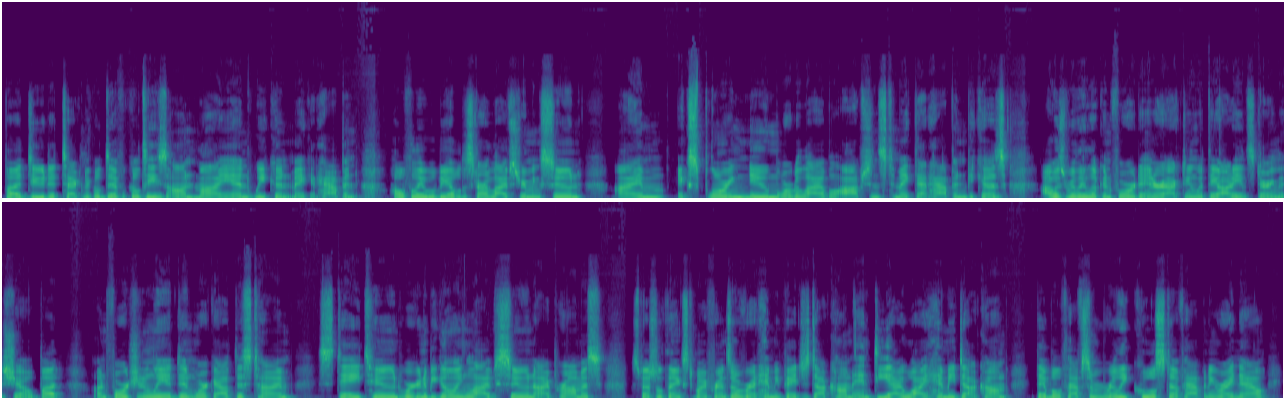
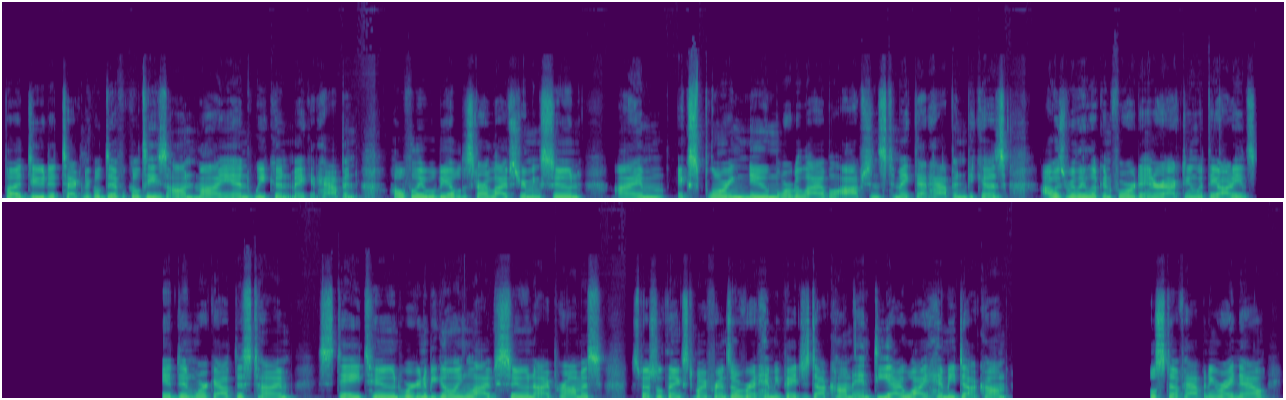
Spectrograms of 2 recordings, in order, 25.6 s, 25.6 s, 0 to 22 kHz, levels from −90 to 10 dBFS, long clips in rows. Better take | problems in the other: first | audio cutting out; at 13 s for 2 s and at 23 s for 1.5 s

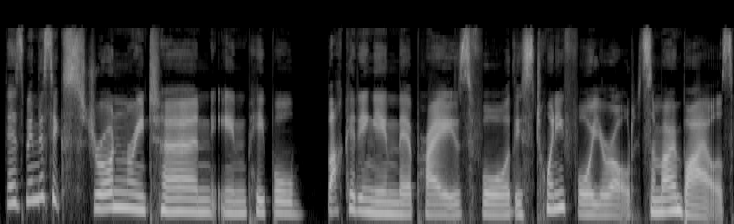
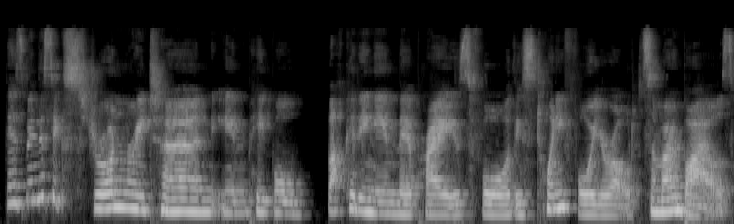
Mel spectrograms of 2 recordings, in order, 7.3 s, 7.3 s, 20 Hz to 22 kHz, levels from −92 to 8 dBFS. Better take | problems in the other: first | room echo; slight; dies away in 0.3 s // off-mic speech; far

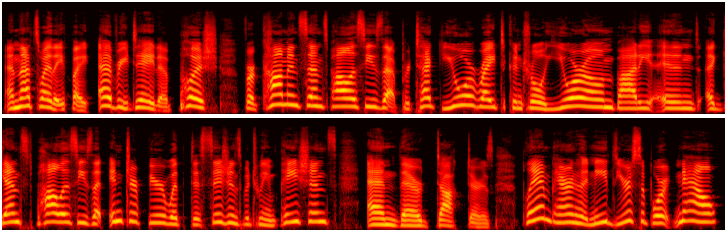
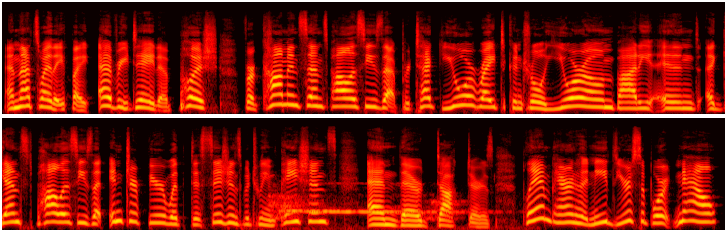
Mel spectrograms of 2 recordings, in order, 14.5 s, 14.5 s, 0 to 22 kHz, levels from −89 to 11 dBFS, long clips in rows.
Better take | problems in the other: first | dog barking; faint; from 10 to 12 s; peak 10 dB below the speech

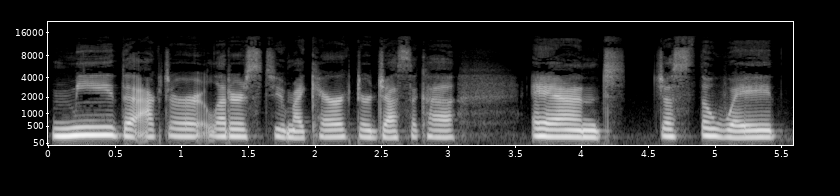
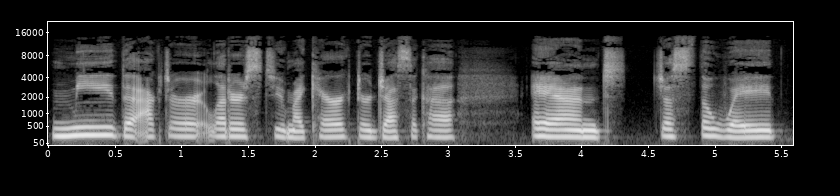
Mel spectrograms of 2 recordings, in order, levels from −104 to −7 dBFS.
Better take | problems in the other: second | muffled; slightly; fading above 3.5 kHz

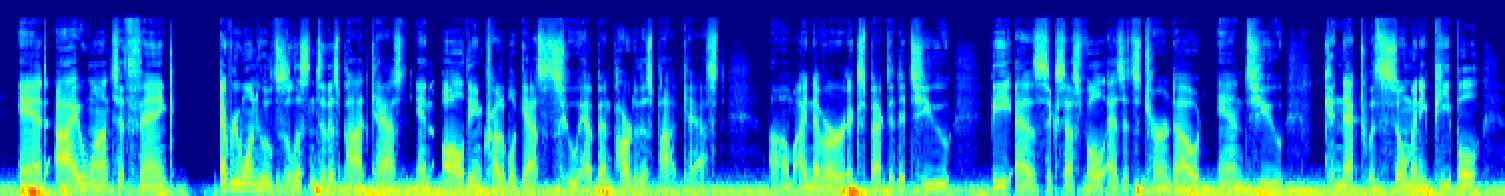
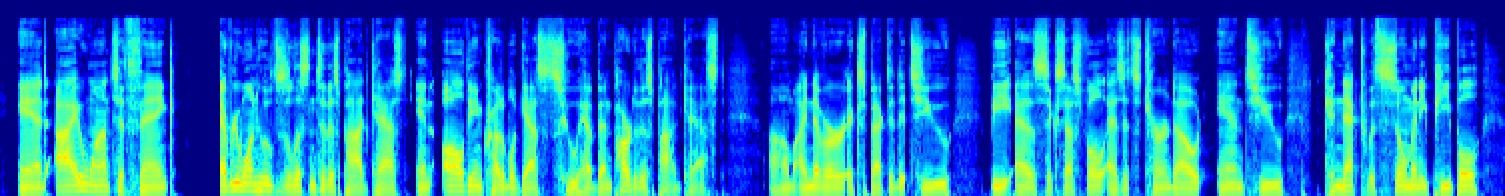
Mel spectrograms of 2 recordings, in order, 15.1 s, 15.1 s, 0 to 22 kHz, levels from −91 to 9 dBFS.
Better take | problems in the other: second | low rumble; loud; throughout; 9 dB below the speech

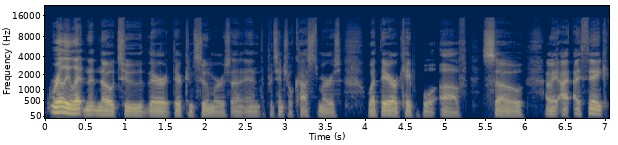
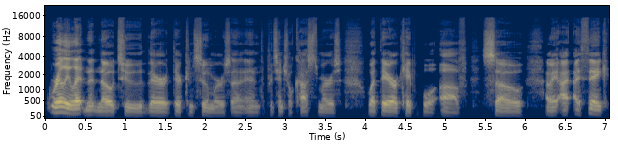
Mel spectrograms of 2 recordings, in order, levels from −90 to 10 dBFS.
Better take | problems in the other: first | thin; somewhat; fading below 450 Hz

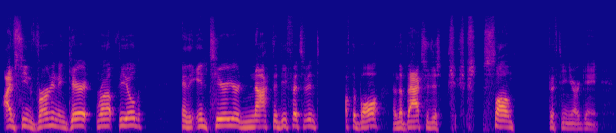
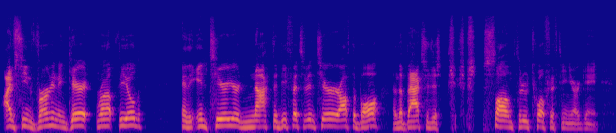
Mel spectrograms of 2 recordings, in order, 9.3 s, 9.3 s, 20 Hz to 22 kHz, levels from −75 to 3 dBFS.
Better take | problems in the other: second | audio cutting out; at 5 s and at 7.5 s for 0.5 s

